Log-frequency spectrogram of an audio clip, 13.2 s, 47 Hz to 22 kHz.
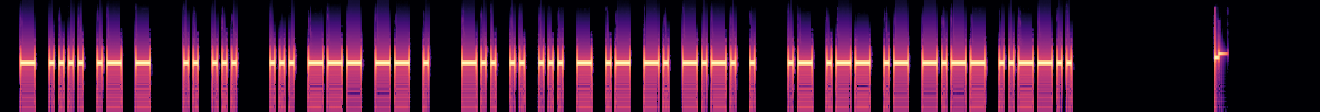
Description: Morse code, heard as a keyed tone, about 25 wpm, 700 Hz. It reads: THAT IS SOME DISTANCE AWAY?
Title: Sentences from Top 1200 Words 25wpm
